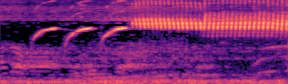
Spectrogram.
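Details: Canary lure song for canaries that have stopped singing: three upswept whistles followed by a fast, even, buzzy high trill, with a low hum in the background.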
